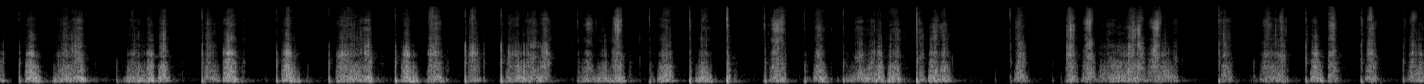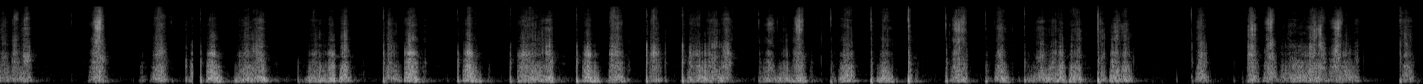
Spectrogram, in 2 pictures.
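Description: Pen writing on paper: quick scratching strokes come in bursts of a second or two, with short pauses between them, like words being written one after another.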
